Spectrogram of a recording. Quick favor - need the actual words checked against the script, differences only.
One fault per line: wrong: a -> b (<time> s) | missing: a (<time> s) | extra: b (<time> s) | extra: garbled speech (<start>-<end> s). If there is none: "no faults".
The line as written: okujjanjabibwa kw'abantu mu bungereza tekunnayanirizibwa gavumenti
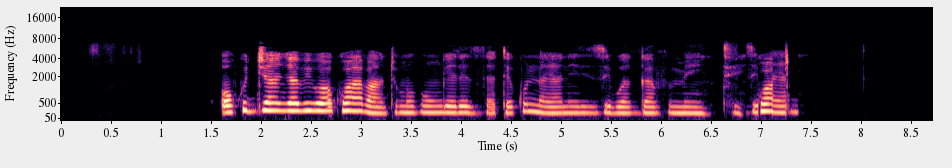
extra: garbled speech (6.8-7.4 s)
